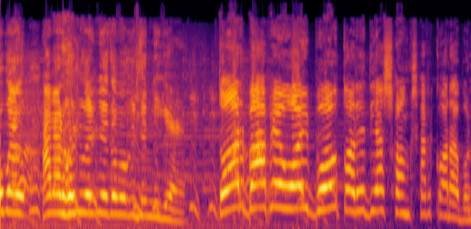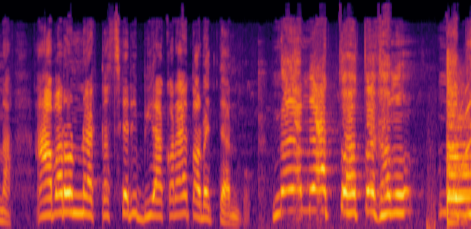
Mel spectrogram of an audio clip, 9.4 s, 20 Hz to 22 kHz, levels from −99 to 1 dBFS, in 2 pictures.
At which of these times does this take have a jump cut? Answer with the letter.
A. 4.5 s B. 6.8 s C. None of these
B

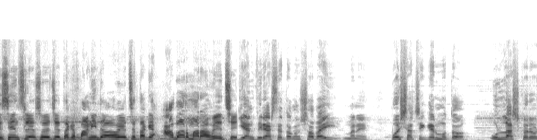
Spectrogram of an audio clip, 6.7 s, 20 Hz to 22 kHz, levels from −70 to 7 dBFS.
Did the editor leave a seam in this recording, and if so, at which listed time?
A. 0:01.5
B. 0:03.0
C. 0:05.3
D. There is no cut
B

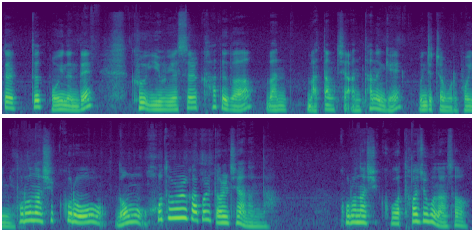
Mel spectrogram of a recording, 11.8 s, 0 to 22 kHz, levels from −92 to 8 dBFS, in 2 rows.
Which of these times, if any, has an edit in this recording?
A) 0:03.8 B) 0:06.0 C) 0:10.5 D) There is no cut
B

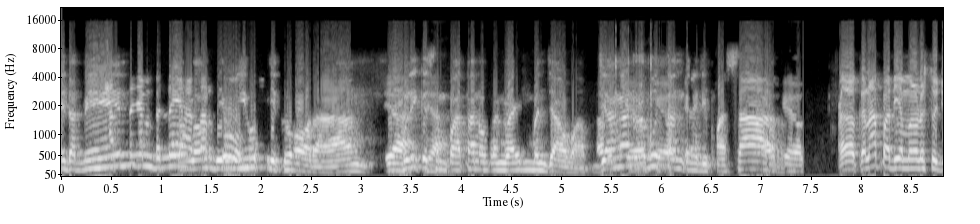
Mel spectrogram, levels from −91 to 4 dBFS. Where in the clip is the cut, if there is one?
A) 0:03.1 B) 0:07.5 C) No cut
B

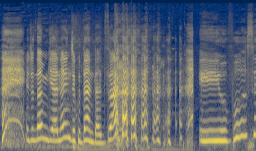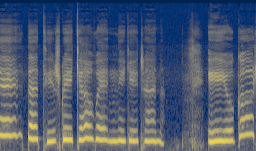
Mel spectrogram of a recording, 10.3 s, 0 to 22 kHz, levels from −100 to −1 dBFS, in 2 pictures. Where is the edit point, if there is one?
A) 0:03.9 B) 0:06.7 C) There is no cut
A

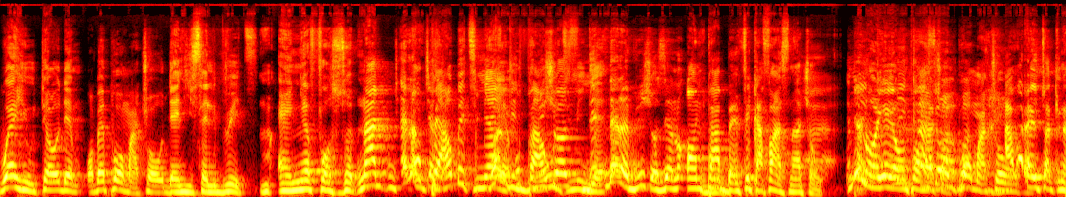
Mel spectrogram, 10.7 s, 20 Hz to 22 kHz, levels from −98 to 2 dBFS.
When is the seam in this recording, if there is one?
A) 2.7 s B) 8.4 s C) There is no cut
C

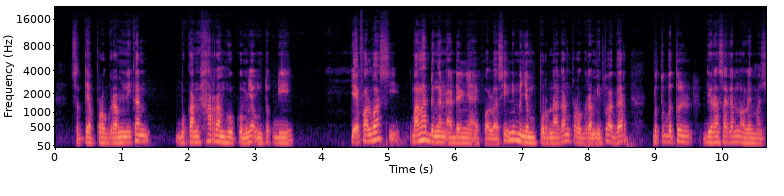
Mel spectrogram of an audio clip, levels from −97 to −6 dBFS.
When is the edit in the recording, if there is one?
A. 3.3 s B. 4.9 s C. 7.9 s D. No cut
D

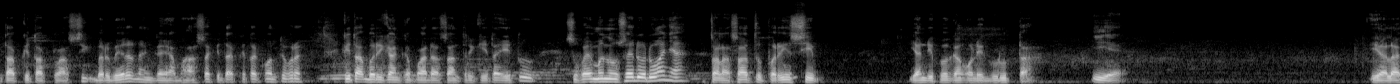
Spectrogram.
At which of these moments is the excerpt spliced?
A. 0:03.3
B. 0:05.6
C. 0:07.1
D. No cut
C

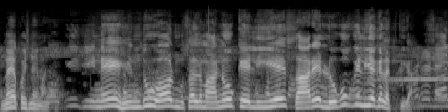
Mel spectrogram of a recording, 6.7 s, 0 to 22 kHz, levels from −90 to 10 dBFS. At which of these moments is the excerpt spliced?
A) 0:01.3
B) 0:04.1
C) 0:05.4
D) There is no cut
D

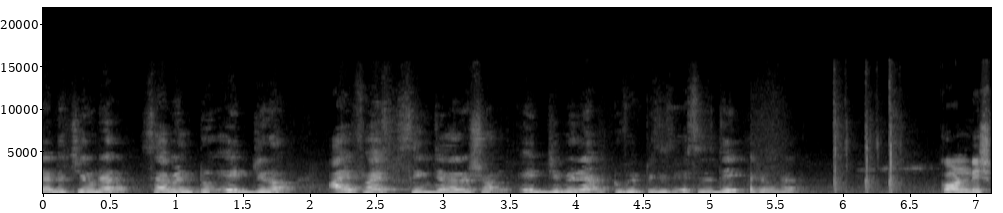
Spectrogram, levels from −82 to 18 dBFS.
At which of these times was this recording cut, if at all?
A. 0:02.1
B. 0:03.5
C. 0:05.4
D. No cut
C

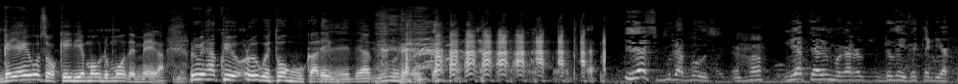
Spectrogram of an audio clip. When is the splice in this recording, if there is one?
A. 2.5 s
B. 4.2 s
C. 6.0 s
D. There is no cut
C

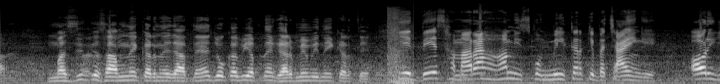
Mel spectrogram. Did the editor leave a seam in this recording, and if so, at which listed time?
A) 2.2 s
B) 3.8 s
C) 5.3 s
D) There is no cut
B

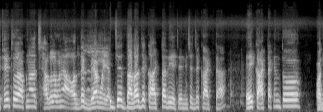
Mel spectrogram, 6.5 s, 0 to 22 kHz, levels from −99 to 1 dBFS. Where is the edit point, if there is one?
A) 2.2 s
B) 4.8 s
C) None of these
A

